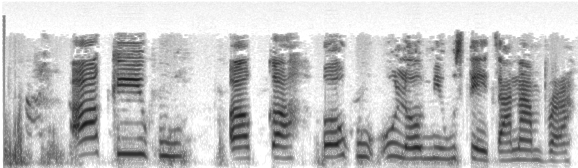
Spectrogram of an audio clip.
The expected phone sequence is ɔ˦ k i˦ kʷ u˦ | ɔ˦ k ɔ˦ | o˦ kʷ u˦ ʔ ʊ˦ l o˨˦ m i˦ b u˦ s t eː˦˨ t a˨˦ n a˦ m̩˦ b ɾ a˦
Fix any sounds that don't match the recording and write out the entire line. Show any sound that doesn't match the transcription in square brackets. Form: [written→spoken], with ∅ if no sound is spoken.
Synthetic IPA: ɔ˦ k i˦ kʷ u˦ | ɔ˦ k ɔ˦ | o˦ kʷ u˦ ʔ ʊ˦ l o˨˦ m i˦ [b→w] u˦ s t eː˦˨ t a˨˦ n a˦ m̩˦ b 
